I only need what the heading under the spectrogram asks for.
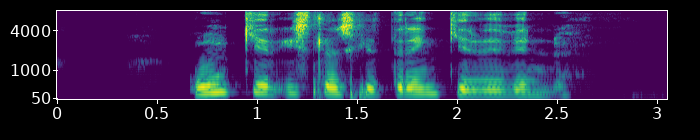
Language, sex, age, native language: Icelandic, female, 50-59, Icelandic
